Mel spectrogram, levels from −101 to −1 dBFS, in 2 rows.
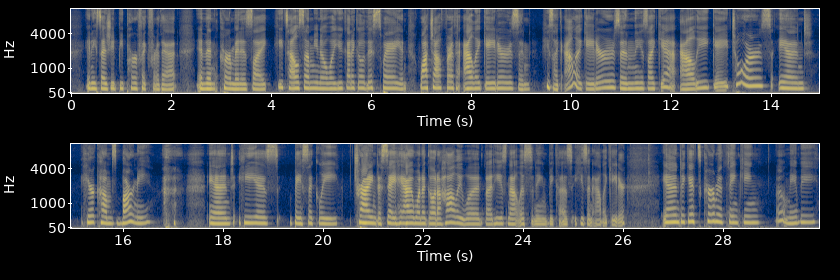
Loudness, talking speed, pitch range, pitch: -25 LUFS, 145 wpm, 210-245 Hz, 220 Hz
